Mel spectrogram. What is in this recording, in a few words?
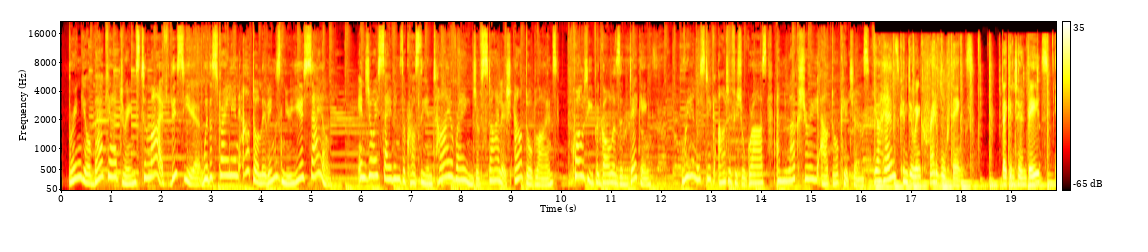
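commercial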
